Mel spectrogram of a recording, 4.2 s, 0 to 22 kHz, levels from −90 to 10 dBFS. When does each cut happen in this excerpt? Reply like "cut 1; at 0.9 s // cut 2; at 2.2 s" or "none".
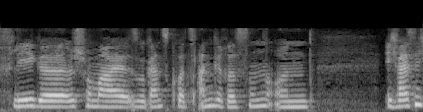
none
